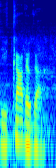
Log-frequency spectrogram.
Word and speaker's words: Ikaruga: And yeah, as I said, Ikaruga, that's how it's pronounced.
